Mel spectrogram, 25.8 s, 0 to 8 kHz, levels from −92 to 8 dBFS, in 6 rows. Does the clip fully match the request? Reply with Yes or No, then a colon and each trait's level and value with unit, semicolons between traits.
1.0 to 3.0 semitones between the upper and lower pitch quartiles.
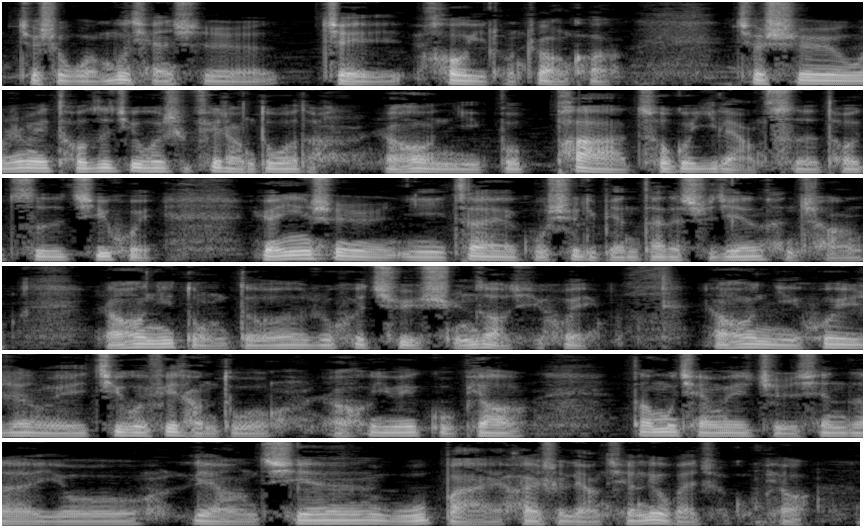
Yes: average, 2.7 semitones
